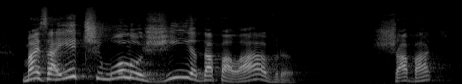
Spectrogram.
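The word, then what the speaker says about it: שבת: Não é Sabat, é Shabat.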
